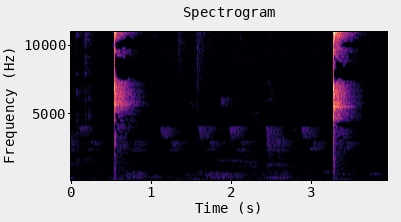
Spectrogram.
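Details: Lovebird, long ngekek style used for tutoring birds: two identical crisp, piercing high chirps nearly three seconds apart, with near silence and only faint low ticks in between.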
